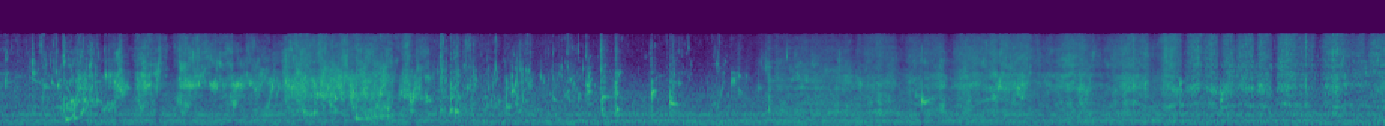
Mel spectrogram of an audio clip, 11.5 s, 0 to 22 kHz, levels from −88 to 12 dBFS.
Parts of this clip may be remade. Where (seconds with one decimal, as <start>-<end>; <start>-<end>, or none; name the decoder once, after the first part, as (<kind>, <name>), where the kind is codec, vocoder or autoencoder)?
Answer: 0.9-3.6 (vocoder, Vocos); 6.1-9.8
